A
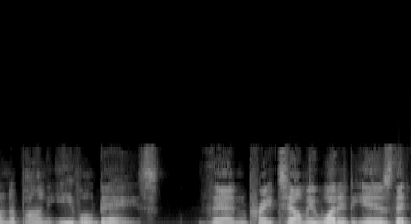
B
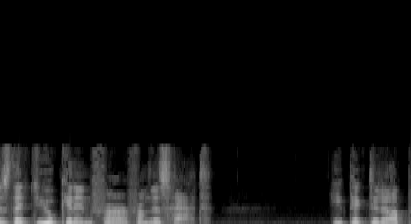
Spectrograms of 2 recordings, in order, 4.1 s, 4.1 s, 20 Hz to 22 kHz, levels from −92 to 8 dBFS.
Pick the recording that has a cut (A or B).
A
